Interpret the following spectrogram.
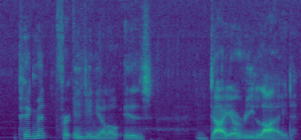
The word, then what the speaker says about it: diarylide: And the ingredient, the pigment for Indian yellow is diarylide. So it's a word just like diary, D-I-A-R-Y, diary, with L-I-D-E at the end of it, diarylide.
